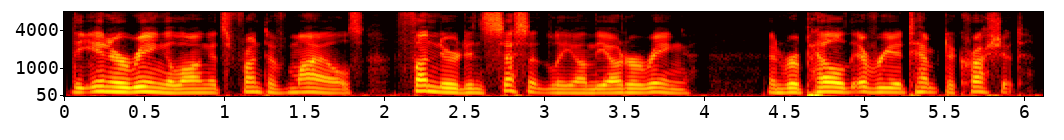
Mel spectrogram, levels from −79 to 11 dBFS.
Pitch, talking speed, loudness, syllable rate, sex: 150 Hz, 205 wpm, -18 LUFS, 6.6 syllables/s, male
